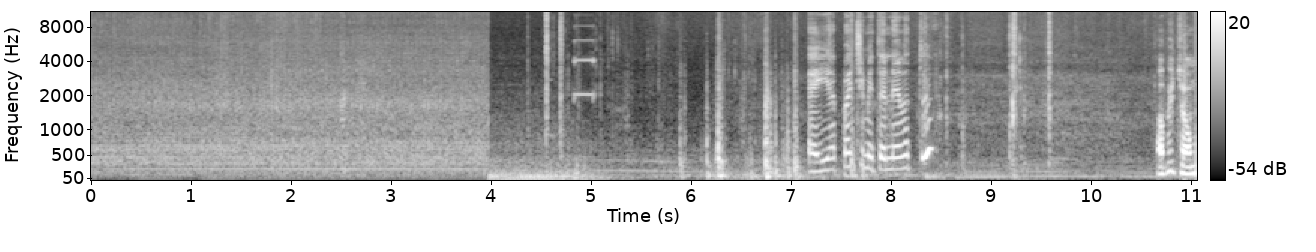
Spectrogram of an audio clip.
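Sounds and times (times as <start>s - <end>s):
car cabin drone: 0.0s - 11.0s.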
